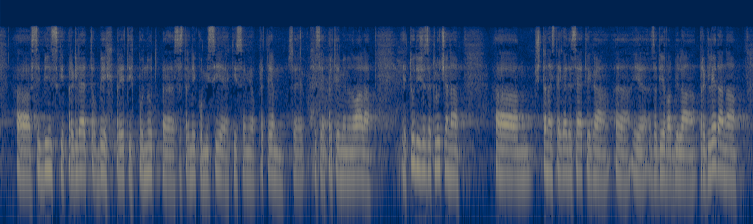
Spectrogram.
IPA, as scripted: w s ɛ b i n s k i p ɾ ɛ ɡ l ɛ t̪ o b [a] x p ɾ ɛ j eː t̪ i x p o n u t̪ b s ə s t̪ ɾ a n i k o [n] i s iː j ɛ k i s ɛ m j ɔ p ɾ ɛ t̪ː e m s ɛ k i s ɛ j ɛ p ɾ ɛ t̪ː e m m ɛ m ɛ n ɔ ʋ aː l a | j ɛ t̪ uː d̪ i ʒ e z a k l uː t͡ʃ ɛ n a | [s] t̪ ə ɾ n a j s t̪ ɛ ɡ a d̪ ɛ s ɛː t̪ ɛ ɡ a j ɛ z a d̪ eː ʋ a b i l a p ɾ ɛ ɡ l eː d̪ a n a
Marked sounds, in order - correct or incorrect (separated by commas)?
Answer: incorrect, incorrect, incorrect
